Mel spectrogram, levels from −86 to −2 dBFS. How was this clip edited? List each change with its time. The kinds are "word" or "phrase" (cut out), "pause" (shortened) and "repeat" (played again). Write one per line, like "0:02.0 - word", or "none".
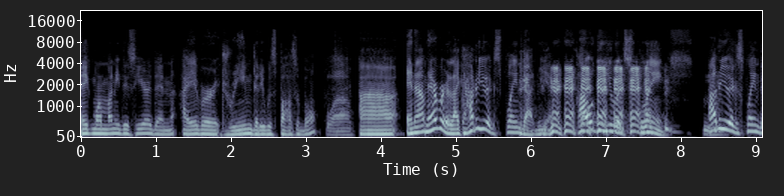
0:01.8 - word
0:03.6 - pause
0:04.6 - phrase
